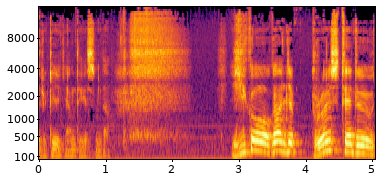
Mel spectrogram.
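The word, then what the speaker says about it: Brønsted: 이거가 이제 브론스테드, 저희는 이제 이렇게 그냥 읽었어요. 독일어식으로. 근데 이게 덴마크 사람인 것 같아요. 네덜란드 아니면. 그래서 어떻게 발음하나 봤더니 브론스토드 이렇게, 브론스토드 이렇게 얘기하는 것 같아요.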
